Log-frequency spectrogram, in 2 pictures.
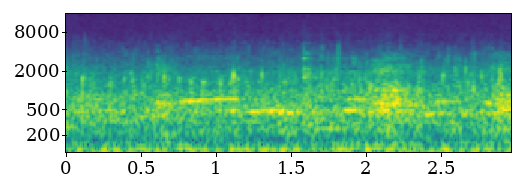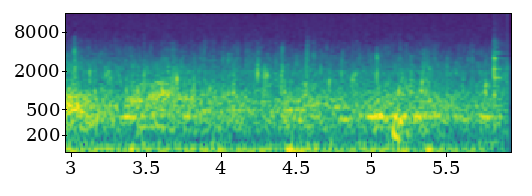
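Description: A spatula scrapes and stirs through a thick sauce in a pan.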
